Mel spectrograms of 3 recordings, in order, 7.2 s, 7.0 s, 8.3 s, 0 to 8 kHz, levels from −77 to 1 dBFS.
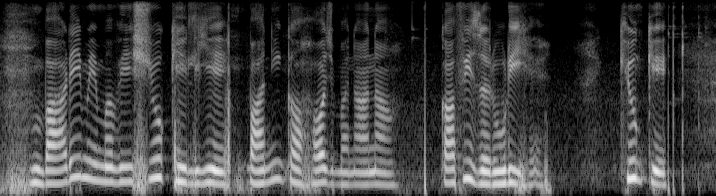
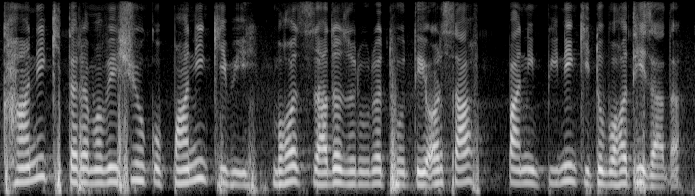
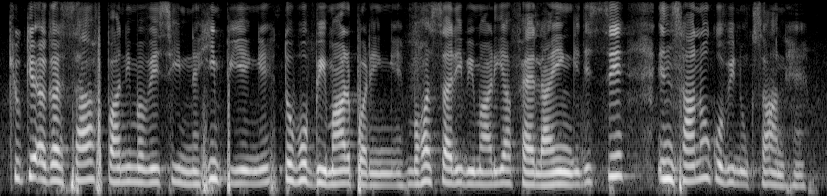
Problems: constant background noise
